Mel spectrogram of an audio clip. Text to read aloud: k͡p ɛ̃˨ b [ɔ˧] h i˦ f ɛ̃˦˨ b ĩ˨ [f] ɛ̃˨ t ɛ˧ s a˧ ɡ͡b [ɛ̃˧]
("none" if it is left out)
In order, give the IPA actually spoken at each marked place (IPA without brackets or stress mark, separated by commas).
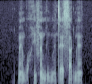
ɔ˧, b, ɛ̃˧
